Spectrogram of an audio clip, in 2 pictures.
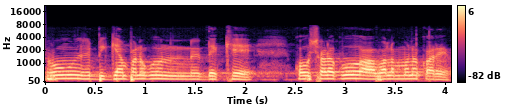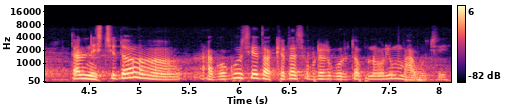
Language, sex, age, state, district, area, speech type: Odia, male, 30-45, Odisha, Puri, urban, spontaneous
